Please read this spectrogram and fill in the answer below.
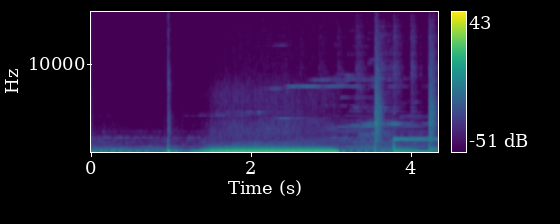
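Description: Male Habronattus clypeatus jumping spider's courtship vibrations, picked up by a laser vibrometer and made audible: a rapid run of low thumps, then, after a click, a loud steady low buzz lasting nearly two seconds.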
